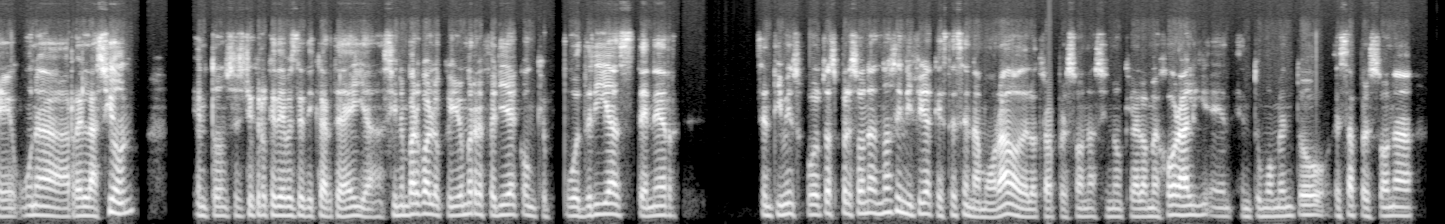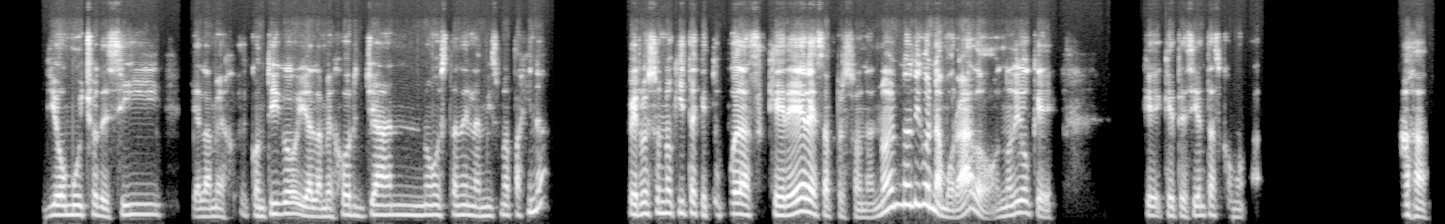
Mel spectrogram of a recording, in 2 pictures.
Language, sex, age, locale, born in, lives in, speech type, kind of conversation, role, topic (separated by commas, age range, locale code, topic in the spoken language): Spanish, male, 40-44, es-MX, Mexico, United States, conversation, unstructured, none, ¿Se puede amar a más de una persona a la vez?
